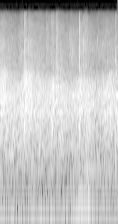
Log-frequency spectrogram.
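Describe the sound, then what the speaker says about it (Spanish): An audience in an auditorium applauds steadily at a book launch event, a dense and even patter of clapping throughout the brief moment. "Un fuerte aplauso"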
